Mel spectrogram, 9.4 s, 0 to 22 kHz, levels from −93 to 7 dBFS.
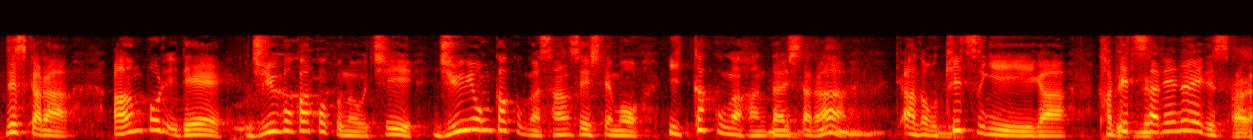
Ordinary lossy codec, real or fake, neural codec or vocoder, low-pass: none; fake; codec, 16 kHz, 8 kbps, FunCodec, trained on Chinese and English, 25 frames a second; none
